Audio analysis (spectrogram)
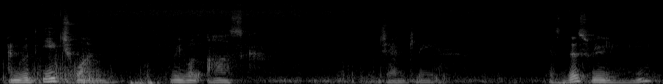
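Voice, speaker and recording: Guy doing a guided meditation, really deep voice, soothing, noticeable ambient noise behind him. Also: animated. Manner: soothing, unhurried, with long pauses between phrases. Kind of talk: slow, gentle guided meditation.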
